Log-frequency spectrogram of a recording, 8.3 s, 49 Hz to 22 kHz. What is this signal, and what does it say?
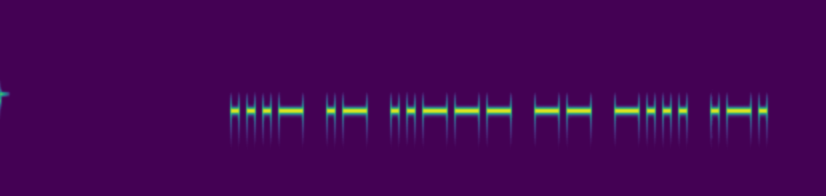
Morse code, heard as a keyed tone, about 16 wpm, 700 Hz. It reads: VA2MBR
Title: DXCC-100 Call Signs - 6 Characters - Repeated 3x - 15wpm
